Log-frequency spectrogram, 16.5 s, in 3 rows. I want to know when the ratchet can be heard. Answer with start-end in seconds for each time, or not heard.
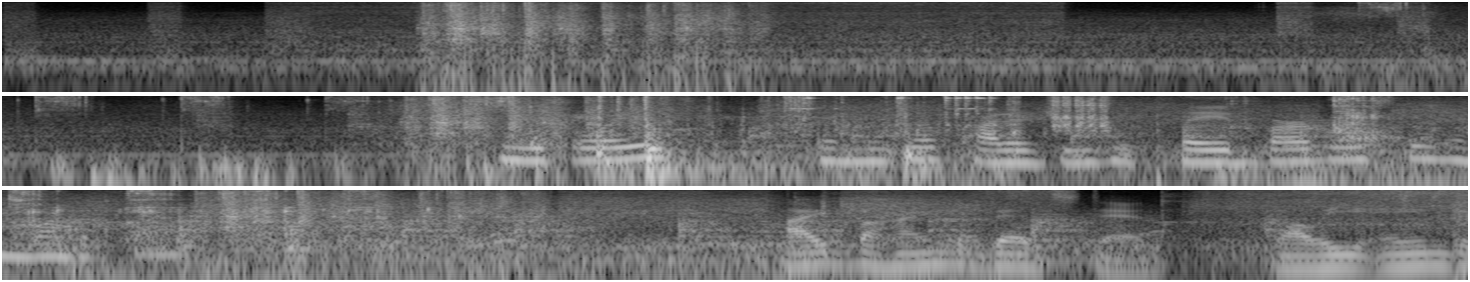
4.8-12.6.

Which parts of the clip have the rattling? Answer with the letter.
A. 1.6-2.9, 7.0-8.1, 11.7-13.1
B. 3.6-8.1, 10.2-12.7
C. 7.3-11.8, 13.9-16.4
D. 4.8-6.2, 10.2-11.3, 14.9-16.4
A.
